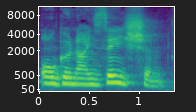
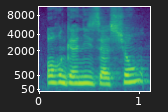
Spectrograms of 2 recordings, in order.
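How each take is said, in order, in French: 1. La fin se prononce comme l'anglais 'shun', pas 'sion'. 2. La fin se prononce comme le français 'sion', pas 'shun'.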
